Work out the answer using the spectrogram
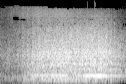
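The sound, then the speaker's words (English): A large blue and white coach pulls up at the petrol pumps of a motel forecourt, its engine giving a steady, low rumble with a humming tone that swells and stays loud throughout. “A large blue and white coach is pulling up at the petrol pumps in the motel forecourt outside the cafe.”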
